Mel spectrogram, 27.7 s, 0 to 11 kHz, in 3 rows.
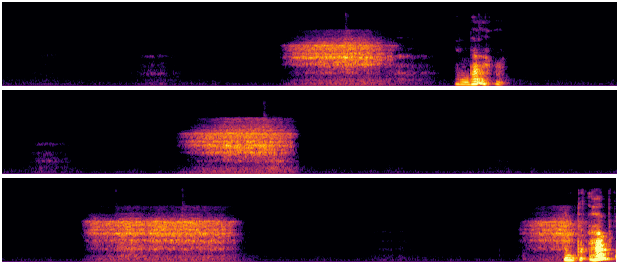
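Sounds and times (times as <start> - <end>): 
deep breaths into belly then chest: 1.9 - 2.9, 4.2 - 7.5, 9.6 - 10.5, 11.8 - 13.9, 19.6 - 22.4, 23.9 - 24.7, 26.2 - 27.6
person speaking a single short word: 6.8 - 7.5, 26.9 - 27.6
speech: 7.0 - 7.6, 26.9 - 27.6.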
